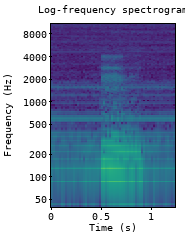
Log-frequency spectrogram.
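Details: Trane package heat pump on a no-heat call at about 30 degrees outside: 240 V reaches the blower, but only a steady electrical hum with no airflow; blower and condenser fan not running. Bad fan motor suspected, possibly capacitor, unconfirmed.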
